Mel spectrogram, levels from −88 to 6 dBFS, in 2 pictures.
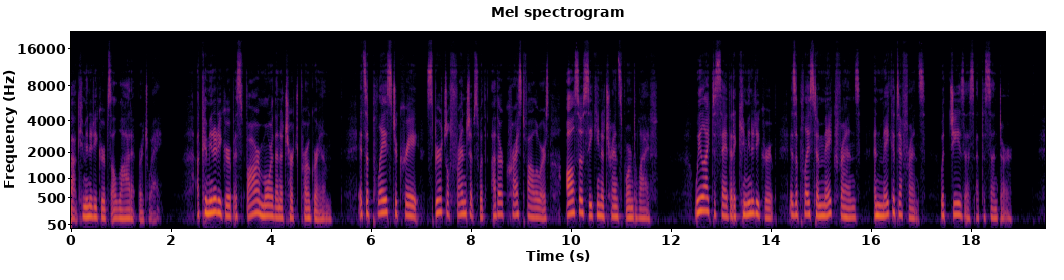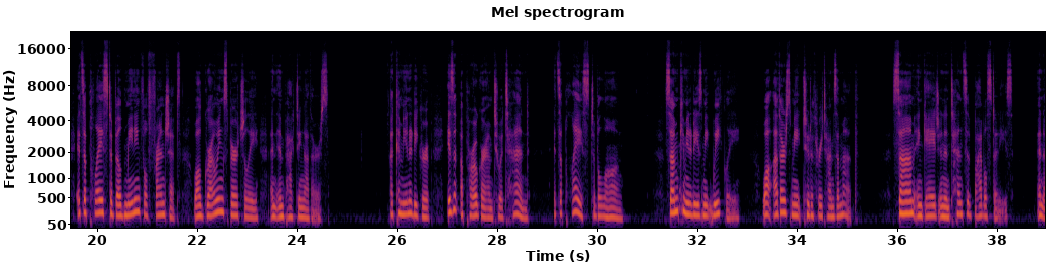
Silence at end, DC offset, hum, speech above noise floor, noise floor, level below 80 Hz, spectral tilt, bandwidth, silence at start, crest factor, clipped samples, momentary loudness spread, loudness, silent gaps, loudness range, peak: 0 s; under 0.1%; none; 44 dB; -78 dBFS; -78 dBFS; -5.5 dB/octave; 18.5 kHz; 0 s; 22 dB; under 0.1%; 12 LU; -34 LUFS; none; 4 LU; -14 dBFS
